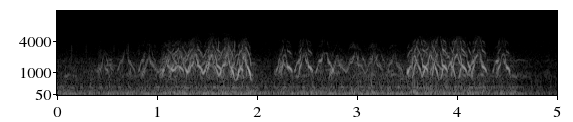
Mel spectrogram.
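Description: A small flock of snow geese circles over Texas farmland, looking for a place to land, giving overlapping nasal honks in two dense bursts with a brief lull between them, steady and fairly close.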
